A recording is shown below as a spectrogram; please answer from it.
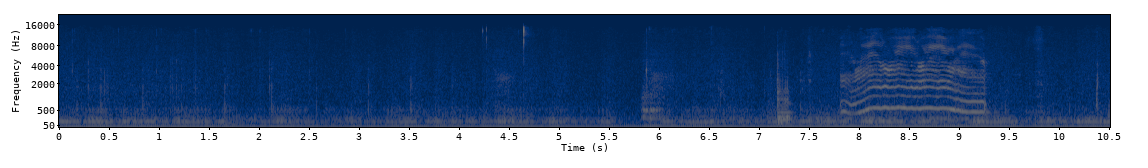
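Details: A British Shorthair kitten just a few days old, at feeding time, gives a single high, wavering mew lasting over a second.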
